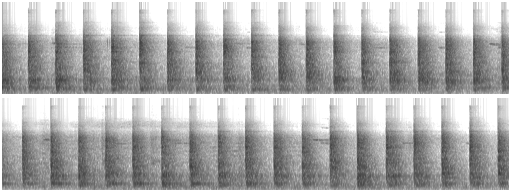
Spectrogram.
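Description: Hammer beating sheet metal in quick, even blows, about three or four a second, with a slight metallic ring: panel-beating (denting) work.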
